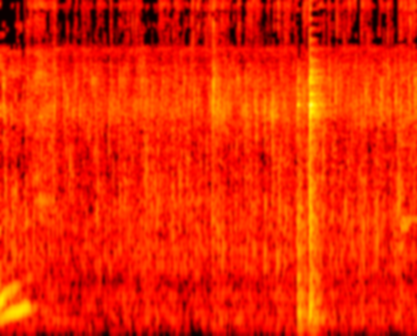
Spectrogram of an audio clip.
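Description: Bitter leaf soup (ofe onugbu) simmers quietly in cookware over a low gas flame, giving a soft, steady bubbling hiss with one sharp clink near the end.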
